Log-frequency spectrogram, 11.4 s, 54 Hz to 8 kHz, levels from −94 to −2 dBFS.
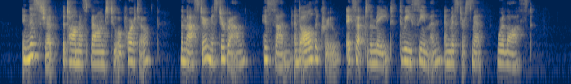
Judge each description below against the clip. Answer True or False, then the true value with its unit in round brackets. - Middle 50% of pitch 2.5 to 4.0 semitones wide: True (2.9 semitones)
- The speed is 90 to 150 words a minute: True (145 wpm)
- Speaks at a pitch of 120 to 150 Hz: False (195 Hz)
